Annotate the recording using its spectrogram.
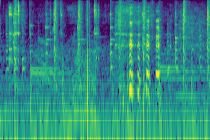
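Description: Background music over light metallic clinking as sailboat winch parts are handled and fitted back together.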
